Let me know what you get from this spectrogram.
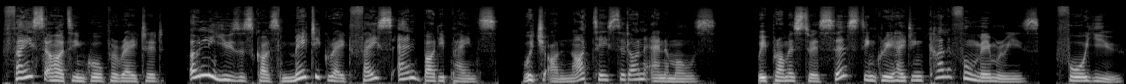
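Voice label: English Corporate South African Neutral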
